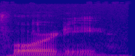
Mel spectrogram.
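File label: "forty" US English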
